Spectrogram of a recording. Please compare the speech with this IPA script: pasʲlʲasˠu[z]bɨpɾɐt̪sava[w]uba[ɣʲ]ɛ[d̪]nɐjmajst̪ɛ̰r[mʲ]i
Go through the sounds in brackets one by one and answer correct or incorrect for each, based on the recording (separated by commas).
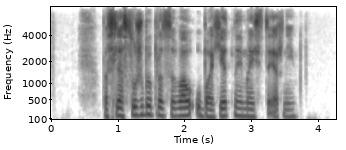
incorrect, correct, correct, incorrect, incorrect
